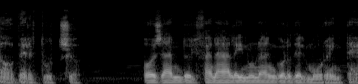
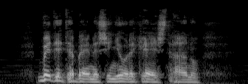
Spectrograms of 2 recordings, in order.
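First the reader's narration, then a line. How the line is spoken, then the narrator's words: Steward shouting. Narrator (Italian): gridò l'intendente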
